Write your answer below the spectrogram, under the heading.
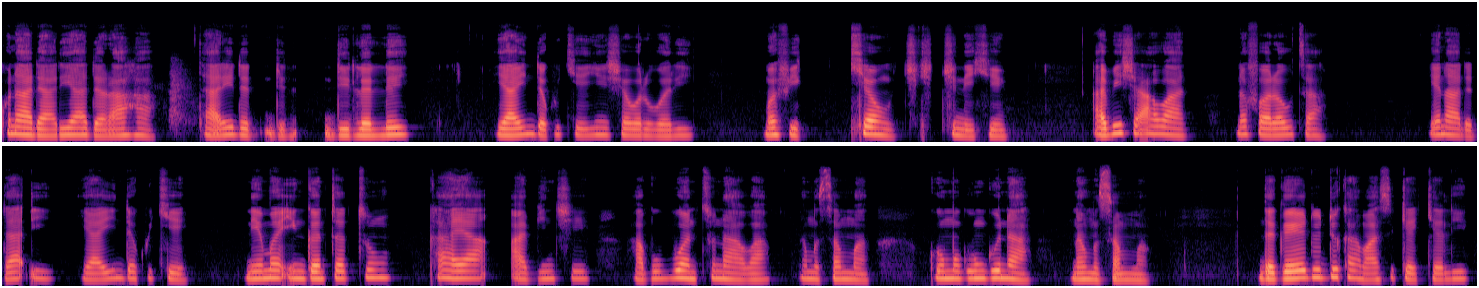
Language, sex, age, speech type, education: Hausa, female, 15-29, spontaneous, tertiary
